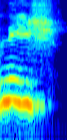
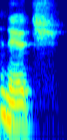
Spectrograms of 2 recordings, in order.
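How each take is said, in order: First: The vowel is long, ending in a sh sound. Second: The vowel is short, ending in a ch sound. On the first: "niche like quiche" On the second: "niche like itch"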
